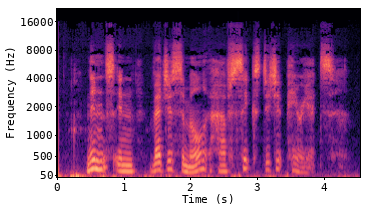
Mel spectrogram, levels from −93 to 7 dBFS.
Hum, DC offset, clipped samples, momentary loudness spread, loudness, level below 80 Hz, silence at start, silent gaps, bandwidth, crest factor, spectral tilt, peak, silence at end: none; under 0.1%; under 0.1%; 13 LU; -16 LUFS; -32 dBFS; 0 s; none; 16 kHz; 18 dB; -3 dB/octave; 0 dBFS; 0.15 s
